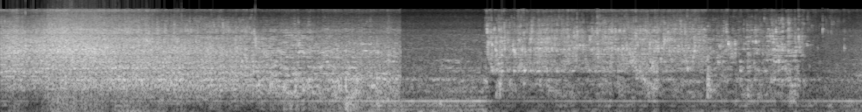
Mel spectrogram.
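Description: Water pours steadily and loudly into a pot of lamb trotters set to simmer, a close, full hissing splash that briefly drops and then resumes before tapering off.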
